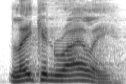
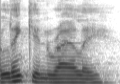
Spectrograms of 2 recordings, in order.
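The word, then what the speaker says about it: Laken Riley: the Biden migrant crime lakan Riley and you know uh Biden was unable to pronounce her name called called her Lincoln Riley and this was right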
